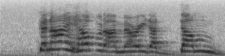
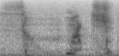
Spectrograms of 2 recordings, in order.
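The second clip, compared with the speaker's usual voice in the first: breathless hateful whisper; 12 dB quieter than usual. Acted. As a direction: whisper it with venom. Wife says she hates him.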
